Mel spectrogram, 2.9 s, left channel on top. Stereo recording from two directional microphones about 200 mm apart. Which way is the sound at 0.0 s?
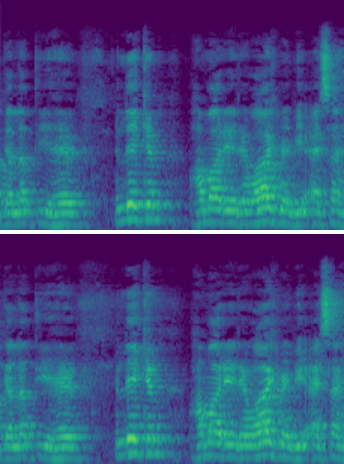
50° left (ahead or behind).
